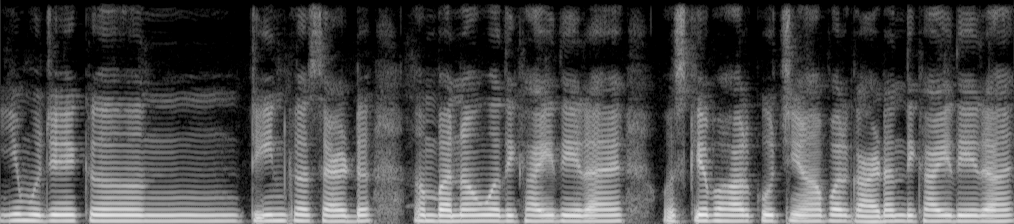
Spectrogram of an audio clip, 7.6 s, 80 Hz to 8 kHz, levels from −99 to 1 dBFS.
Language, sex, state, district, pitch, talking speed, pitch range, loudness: Hindi, female, Uttar Pradesh, Etah, 205 Hz, 195 wpm, 200-205 Hz, -15 LUFS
